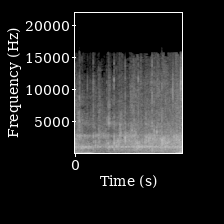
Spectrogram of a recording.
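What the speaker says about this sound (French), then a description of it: "Et un gros applaudissement pour lui aussi." A children's magic show audience bursts into steady applause right after a lion illusion with a cage, the clapping dense and sustained across the short stretch, with some low murmuring underneath.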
